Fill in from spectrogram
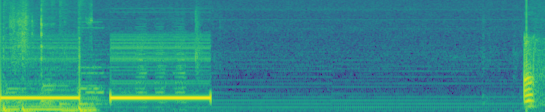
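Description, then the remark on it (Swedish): A brief burst of clattery dialing gives way to one steady, fairly loud telephone ringing tone of an outgoing call, lasting about a second, then a long quiet pause before a voice briefly answers. “Och så ringde vi helt enkelt.”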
